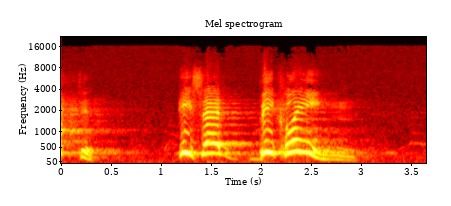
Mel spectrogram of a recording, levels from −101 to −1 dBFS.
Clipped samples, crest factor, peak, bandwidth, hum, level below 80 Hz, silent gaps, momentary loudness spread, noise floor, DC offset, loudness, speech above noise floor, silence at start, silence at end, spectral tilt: under 0.1%; 16 dB; -2 dBFS; 8.4 kHz; none; -58 dBFS; none; 20 LU; -51 dBFS; under 0.1%; -15 LUFS; 36 dB; 0 s; 0.7 s; -5.5 dB/octave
